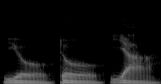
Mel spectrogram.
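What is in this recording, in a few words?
"yotoya", concatenated syllables; Affixing experiment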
